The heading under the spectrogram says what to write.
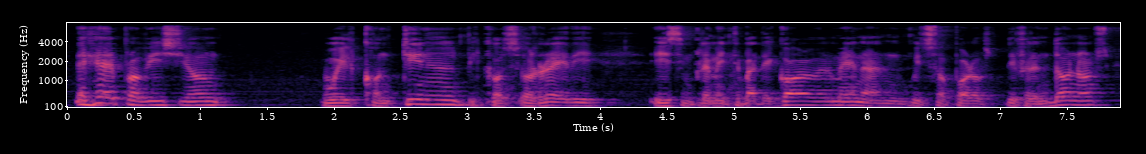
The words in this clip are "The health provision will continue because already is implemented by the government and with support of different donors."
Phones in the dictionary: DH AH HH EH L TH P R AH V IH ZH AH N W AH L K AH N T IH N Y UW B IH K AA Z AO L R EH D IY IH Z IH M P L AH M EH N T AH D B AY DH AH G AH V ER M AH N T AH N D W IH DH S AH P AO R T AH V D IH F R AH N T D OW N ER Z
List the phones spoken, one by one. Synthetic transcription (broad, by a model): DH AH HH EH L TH P R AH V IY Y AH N W AH L K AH N T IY N Y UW B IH K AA S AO L R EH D IY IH S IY M P L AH M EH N T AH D B AY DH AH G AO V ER M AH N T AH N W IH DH S AH P AO R T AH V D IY F R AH N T D OW N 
